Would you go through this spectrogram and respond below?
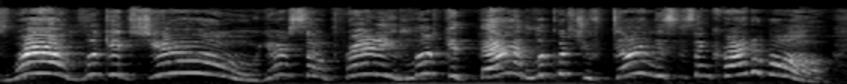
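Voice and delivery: gushing proud mom. Retold or imitated. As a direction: gush over the little girl like a delighted mom. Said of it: "mom observes her efforts and says".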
